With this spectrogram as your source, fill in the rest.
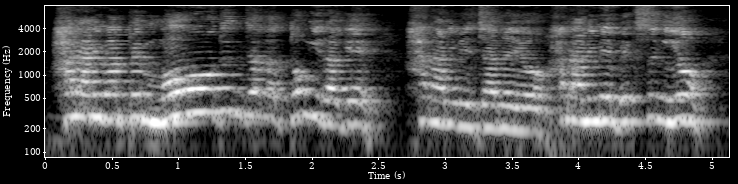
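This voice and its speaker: High-voiced pastor in an echoey church. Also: male voice, normal speed. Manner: conversational preaching with questions to the congregation. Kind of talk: sermon. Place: church sanctuary. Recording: echoey church hall, voice from far off.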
